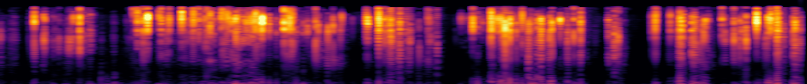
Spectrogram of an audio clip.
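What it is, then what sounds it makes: Wax pillar candle. Long acrylic nails tap and scratch the textured side of a large solid wax pillar candle with a raised swirl pattern, held upright. The result is a dense run of bright, crisp scratching and rustling bursts with dull low thuds beneath, each sound dying away instantly with no ring.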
